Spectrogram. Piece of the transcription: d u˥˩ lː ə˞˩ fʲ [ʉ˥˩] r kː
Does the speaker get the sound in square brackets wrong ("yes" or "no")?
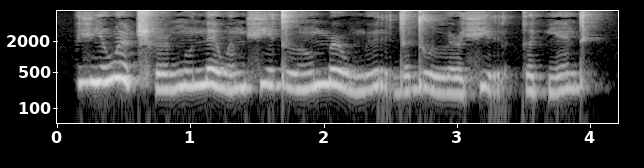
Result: no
